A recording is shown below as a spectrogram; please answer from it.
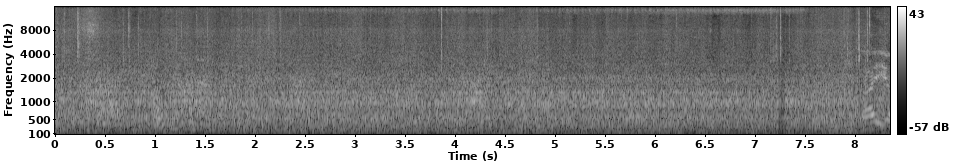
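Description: Rain falls during a highway road trip on the BR-116 near Jequié, Bahia, making a steady, dense hiss that stays loud and unbroken from start to finish and blends with the rumble of the moving vehicle.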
